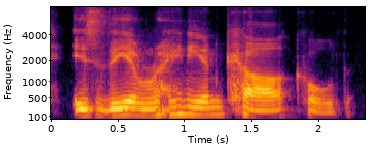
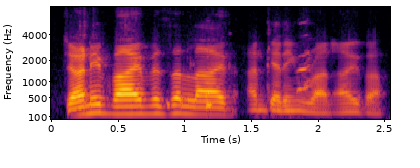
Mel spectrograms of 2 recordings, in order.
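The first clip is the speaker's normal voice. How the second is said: put-on Indian accent, dropping away at the end; mock film-robot line in an Indian accent. Quizmaster quoting the Short Circuit robot, Indian accent. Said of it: "did that in an Indian accent".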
